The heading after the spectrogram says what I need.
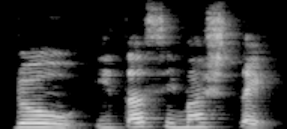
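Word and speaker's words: どういたしまして: Kalau sendiri, ketika di dalam kata-kata seperti ini dibacanya S-nya aja. HI-nya nggak dibaca. Jadi, do itashimashite, bukan itashimashite.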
